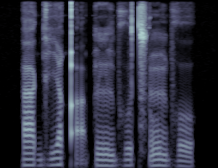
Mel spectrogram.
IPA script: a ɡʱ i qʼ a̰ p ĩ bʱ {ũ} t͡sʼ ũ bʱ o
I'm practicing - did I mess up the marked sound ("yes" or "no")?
yes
